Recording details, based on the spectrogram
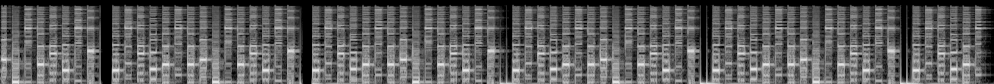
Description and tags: techno 1 gated 120bpm
The developers gave no explanation to its users and continued to sell the non-working app and make other apps as well. These are the sounds I recorded before it was inoperable and the source patches seem to be lost forever.
beep, beeps, metalic, techno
